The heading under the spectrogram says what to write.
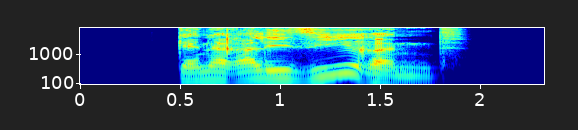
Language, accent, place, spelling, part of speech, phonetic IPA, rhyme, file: German, Germany, Berlin, generalisierend, verb, [ɡenəʁaliˈziːʁənt], -iːʁənt, De-generalisierend.ogg
- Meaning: present participle of generalisieren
